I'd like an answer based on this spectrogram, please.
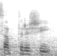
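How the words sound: The name is said as spelled, Hindi style. This is how you would read it from the spelling. "अगर आप पढ़ेंगे उस नाम को तो आप पढ़ेंगे"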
